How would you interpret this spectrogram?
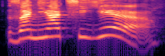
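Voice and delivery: занятие stretched out slowly, each syllable clear; teacher sounds out занятие slowly for class; slow model word. Shown as a demonstration. Teacher sounds out a new word for class, slowly.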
